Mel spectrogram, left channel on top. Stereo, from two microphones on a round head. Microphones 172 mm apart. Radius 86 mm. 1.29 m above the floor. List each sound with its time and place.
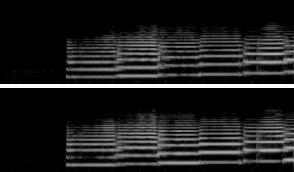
0.7 s a trumpet: 35° right (ahead or behind), 0.5 m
